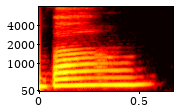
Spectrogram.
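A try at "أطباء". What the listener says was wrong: Atibba. Yeah, with the shadda.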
